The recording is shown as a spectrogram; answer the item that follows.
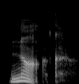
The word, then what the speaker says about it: knock: Now the silent K before an N. For example, no. Knife, knee, or knock.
